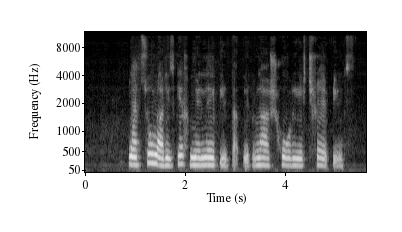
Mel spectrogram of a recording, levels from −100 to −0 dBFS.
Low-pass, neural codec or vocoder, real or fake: 10.8 kHz; codec, 24 kHz, 3 kbps, HILCodec; fake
